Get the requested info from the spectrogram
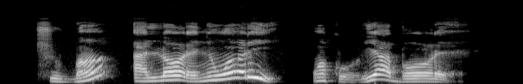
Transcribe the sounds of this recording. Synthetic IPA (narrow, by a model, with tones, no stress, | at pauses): ʃu˨ɡ͡bɔ̃˨˦ | a˦˨lɔ˧ɾɛ˨nĩ˧w̃ɔ̃˦ɾi˦˨ | w̃ɔ̃˧ko˨ɾi˨˦a˦˨bɔ˨˧ɾɛ˨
